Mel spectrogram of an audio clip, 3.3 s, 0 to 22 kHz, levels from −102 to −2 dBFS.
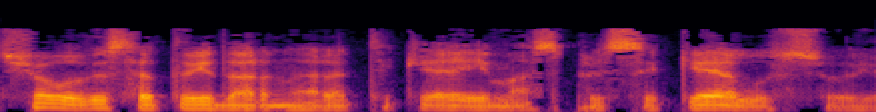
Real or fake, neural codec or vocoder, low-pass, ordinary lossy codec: fake; codec, 24 kHz, 1.5 kbps, HILCodec; 10.8 kHz; MP3, 32 kbps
